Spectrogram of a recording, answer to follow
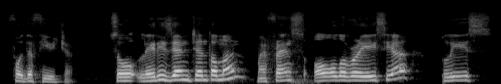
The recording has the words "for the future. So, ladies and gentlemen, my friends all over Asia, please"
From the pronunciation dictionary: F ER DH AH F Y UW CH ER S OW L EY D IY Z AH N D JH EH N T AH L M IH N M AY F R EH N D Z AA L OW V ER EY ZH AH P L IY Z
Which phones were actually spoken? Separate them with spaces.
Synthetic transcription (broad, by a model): F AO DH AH F Y UW CH ER S OW L EY D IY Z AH N JH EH N T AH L M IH N M AY F R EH N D S AA L OW V ER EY S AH P L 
